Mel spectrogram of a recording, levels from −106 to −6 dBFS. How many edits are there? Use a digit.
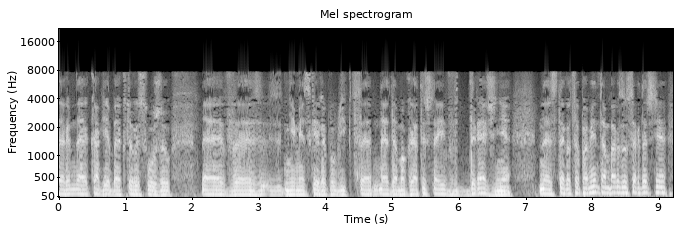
0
